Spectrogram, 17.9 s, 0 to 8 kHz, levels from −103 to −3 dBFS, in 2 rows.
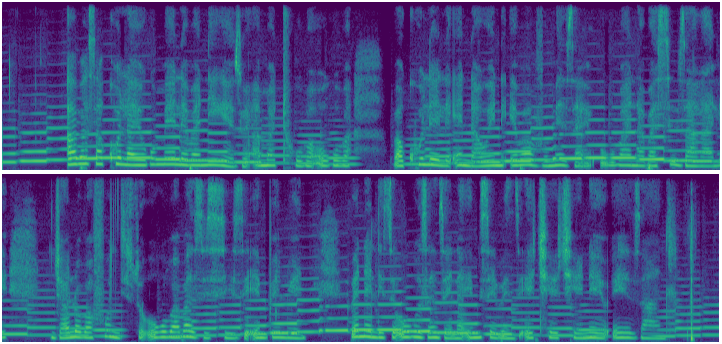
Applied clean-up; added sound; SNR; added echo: none; Wind instrument, woodwind instrument; 2 dB; none.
